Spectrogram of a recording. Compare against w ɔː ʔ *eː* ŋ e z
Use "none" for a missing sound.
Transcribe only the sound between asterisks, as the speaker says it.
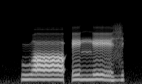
e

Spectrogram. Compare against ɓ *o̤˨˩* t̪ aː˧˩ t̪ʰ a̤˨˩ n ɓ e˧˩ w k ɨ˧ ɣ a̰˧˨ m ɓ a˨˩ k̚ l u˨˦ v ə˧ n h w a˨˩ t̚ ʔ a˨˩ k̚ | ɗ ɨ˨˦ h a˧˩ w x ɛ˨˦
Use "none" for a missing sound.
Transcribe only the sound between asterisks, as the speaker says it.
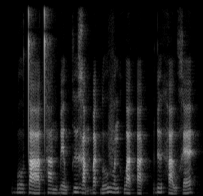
o̤˨˩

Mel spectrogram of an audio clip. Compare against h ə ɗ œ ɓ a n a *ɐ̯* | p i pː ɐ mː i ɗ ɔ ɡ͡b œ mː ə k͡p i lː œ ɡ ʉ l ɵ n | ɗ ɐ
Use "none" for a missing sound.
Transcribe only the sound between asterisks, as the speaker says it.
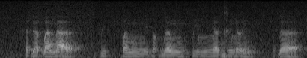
ɐ̯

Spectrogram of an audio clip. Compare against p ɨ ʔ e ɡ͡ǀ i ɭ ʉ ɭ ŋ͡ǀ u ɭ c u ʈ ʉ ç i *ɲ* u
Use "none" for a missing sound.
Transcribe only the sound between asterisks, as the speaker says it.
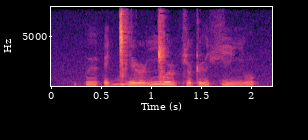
ɲ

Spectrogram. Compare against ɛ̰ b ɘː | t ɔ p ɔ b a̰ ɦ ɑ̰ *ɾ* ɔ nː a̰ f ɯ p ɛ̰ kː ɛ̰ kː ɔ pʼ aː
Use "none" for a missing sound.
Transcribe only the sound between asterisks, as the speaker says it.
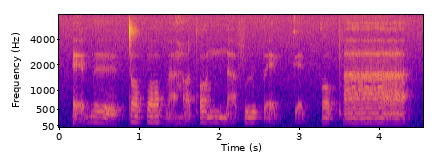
tʼ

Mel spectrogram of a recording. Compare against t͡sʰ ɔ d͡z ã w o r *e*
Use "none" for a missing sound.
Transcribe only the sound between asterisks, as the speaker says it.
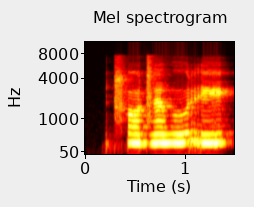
e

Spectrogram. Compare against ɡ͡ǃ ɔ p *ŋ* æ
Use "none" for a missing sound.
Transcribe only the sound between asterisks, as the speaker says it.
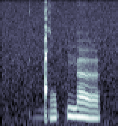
ŋ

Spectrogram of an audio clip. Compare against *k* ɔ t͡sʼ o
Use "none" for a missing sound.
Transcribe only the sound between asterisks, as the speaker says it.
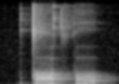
t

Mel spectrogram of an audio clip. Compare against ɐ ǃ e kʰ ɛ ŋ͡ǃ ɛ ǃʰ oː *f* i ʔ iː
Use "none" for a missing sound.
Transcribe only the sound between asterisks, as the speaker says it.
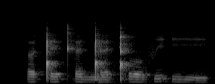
f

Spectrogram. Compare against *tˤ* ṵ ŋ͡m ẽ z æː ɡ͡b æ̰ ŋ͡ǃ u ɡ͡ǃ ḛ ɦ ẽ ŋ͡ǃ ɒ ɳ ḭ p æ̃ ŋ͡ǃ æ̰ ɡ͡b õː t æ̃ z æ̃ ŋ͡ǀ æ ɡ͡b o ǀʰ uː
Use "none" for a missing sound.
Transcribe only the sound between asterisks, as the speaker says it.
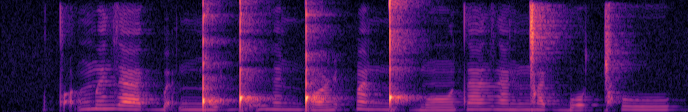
tˤ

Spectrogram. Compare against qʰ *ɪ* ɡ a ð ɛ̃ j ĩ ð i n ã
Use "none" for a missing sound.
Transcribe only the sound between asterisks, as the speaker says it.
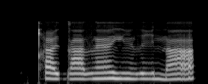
ɪ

